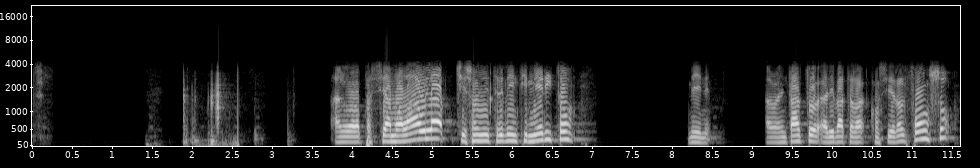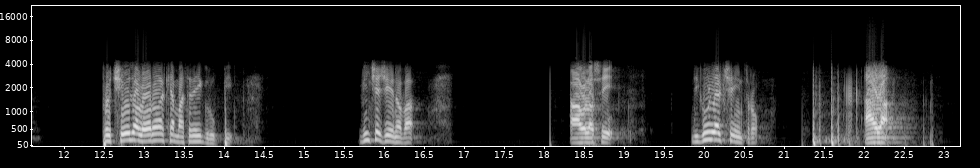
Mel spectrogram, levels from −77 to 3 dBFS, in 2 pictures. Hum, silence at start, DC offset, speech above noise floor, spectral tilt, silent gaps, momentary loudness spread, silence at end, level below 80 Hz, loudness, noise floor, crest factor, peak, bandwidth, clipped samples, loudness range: 50 Hz at -50 dBFS; 0.05 s; under 0.1%; 61 dB; -8.5 dB/octave; none; 19 LU; 0.35 s; -44 dBFS; -15 LUFS; -75 dBFS; 14 dB; -2 dBFS; 4.6 kHz; under 0.1%; 8 LU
